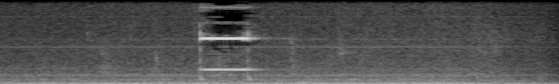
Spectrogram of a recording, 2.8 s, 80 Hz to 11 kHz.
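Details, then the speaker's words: Single short high-pitched electronic beep over faint room hum as a GE MAC 5500 ECG machine is powered on via the power button. "the power button is located at the top right of the keypad simply press to power the machine on or off"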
